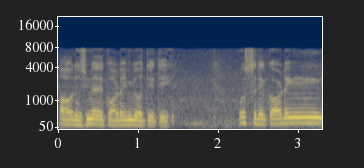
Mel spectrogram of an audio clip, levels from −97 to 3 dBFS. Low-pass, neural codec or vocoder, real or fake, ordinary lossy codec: none; codec, 16 kHz, 2 kbps, FunCodec, trained on Chinese and English, 25 frames a second; fake; none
